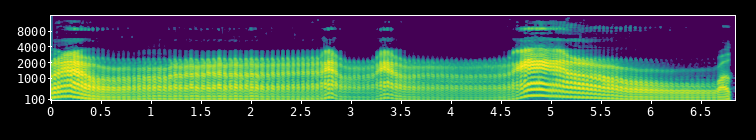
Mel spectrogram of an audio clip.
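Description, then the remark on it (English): A person's voice imitates a cat's purr, producing a sustained, rough, rumbling drone that sounds like an outboard motor, a Johnson 6.5 horsepower on an old bass boat. It runs loud for several seconds, with a few brief rising swoops. “I sound like an outboard motor. I did not sound like a purring kitten.”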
